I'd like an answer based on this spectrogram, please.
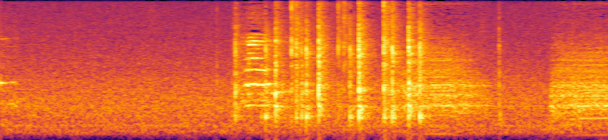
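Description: Cat batting at a small toy box: a quick run of light taps and clicks starting about two seconds in and lasting about two seconds, with a short meow as they begin. A steady low hum comes in near the end.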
